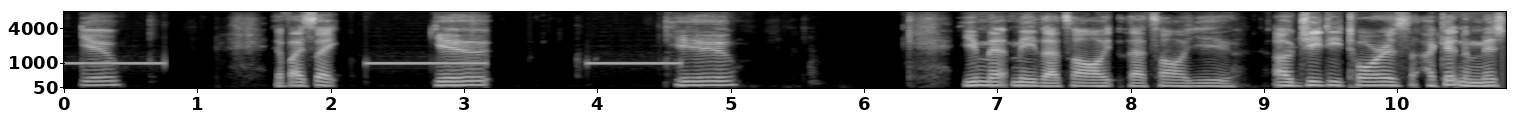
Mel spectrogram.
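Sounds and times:
beeper beeping: 0.0s - 0.8s, 2.3s - 3.2s, 4.0s - 4.9s
speech: 0.2s - 0.6s, 1.3s - 2.2s, 2.8s - 3.3s, 4.6s - 5.2s, 6.4s - 10.8s.

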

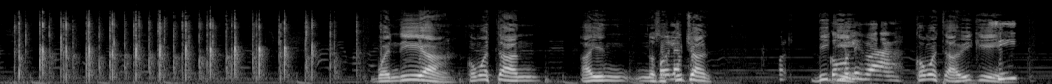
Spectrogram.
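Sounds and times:
loud applause: 0.0s - 3.8s
speech: 3.7s - 7.2s, 7.8s - 10.4s.

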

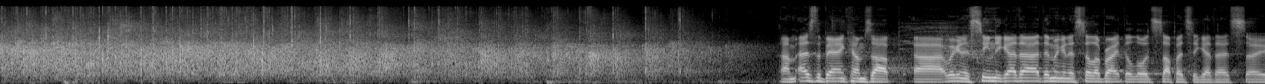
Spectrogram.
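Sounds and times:
audience applause: 0.0s - 7.6s
speech: 7.8s - 12.6s.

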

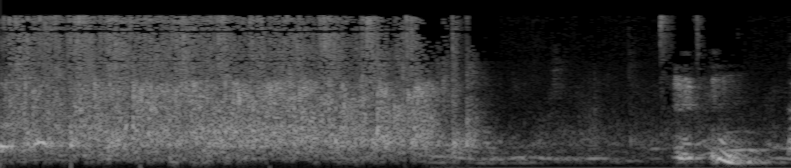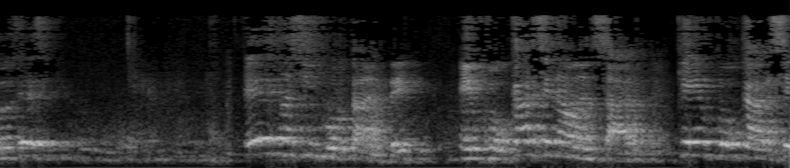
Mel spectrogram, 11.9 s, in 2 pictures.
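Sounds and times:
crowd applauding: 0.0s - 3.6s
speech: 5.4s - 6.5s, 8.2s - 11.8s.

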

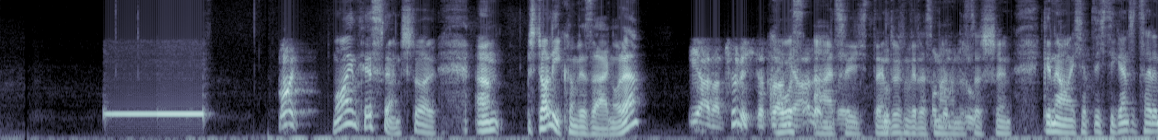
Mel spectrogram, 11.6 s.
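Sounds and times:
telephone tone: 1.0s - 2.1s
speech: 3.3s - 11.5s.

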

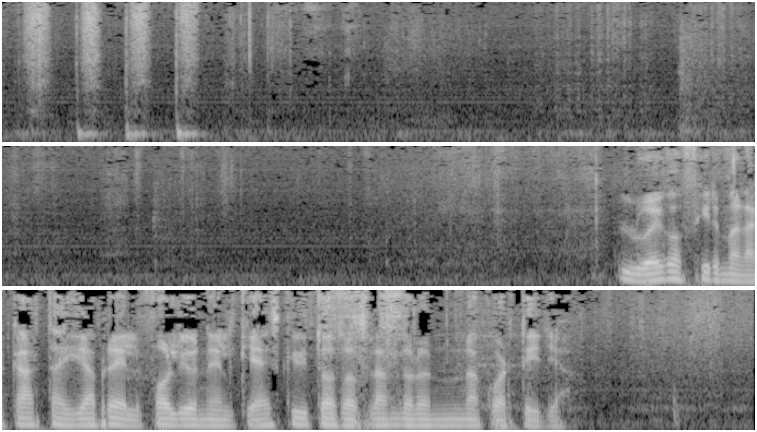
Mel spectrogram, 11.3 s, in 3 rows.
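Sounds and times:
rubber eraser scrubbing out a spelling mistake in a handwritten letter: 0.0s - 1.2s, 9.0s - 9.8s
speech: 6.9s - 10.5s.

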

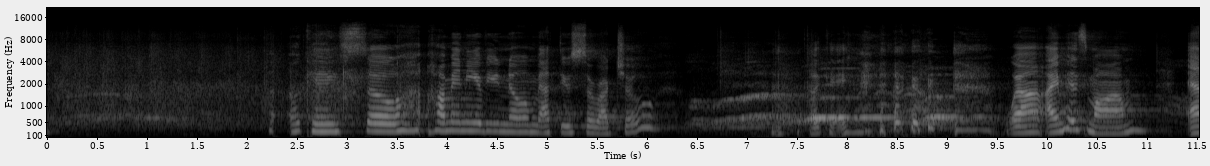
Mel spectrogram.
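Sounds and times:
audience clapping: 0.0s - 3.6s, 6.6s - 8.9s
speech: 2.2s - 6.2s, 7.2s - 11.5s
laughter: 6.5s - 9.6s.

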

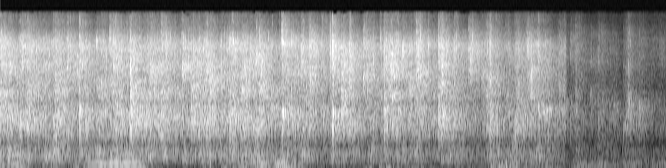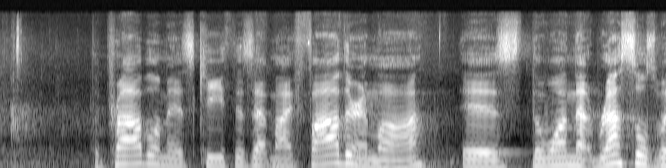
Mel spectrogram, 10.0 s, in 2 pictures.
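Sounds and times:
round of applause: 0.0s - 5.2s
speech: 5.7s - 9.9s.

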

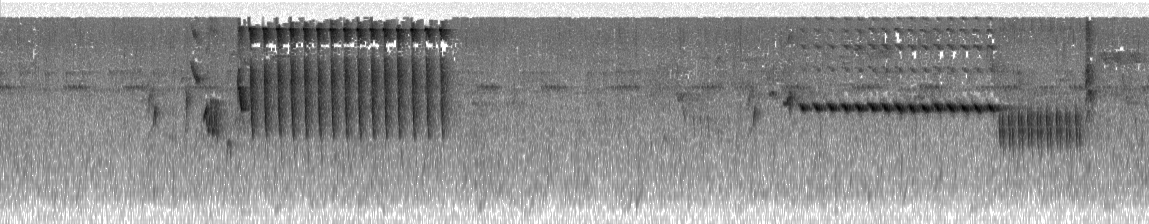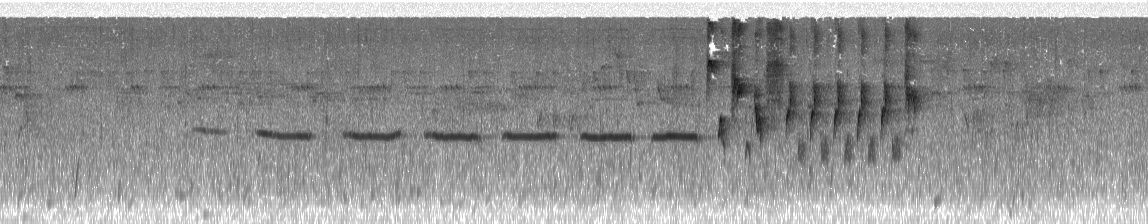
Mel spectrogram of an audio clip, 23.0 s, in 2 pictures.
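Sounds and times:
nightingale song: 1.4s - 4.6s, 6.8s - 11.9s, 13.3s - 22.1s.

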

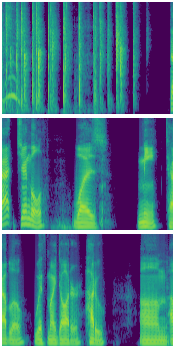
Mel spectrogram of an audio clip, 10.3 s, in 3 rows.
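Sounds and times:
sparse hand clapping: 0.0s - 2.8s
speech: 3.4s - 5.4s, 6.1s - 8.9s, 9.6s - 10.2s.

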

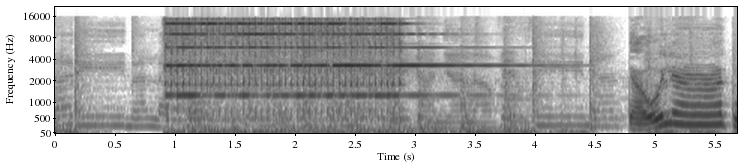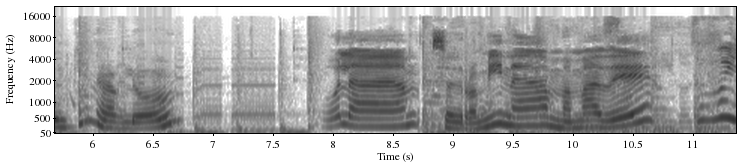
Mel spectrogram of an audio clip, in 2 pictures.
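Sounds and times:
telephone bell ringing: 0.9s - 4.4s
speech: 4.8s - 6.8s, 7.9s - 11.3s.

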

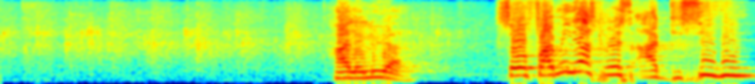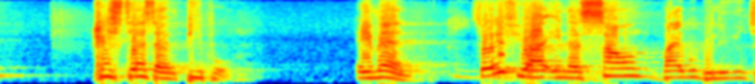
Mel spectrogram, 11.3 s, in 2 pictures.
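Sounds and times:
crowd of people clapping: 0.0s - 3.9s
speech: 2.5s - 3.2s, 3.8s - 5.7s, 6.4s - 7.5s, 8.3s - 11.3s.

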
